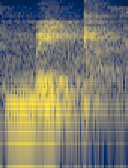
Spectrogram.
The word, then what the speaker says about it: make: In this word, make, the E is silent.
